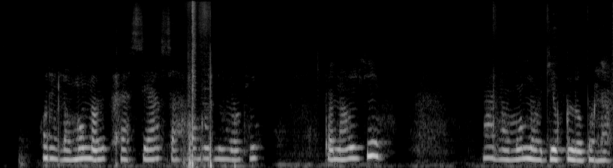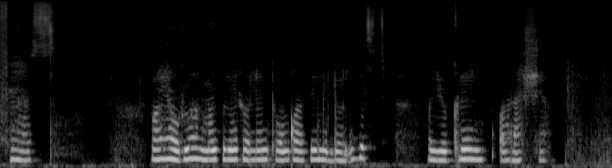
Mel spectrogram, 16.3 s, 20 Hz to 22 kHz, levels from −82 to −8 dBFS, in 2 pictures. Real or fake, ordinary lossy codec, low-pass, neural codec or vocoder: fake; none; none; codec, 44.1 kHz, 3.4 kbps, Pupu-Codec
